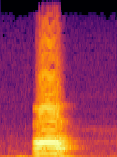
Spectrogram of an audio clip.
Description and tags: Short scream. AAA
